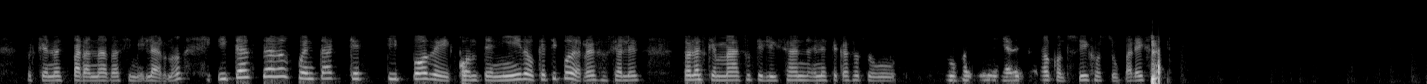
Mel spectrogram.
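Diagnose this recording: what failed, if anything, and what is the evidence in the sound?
The codec stage shows damage for the whole recording. The voice has a buzzy, gravelly roughness and nothing comes through above 4 kHz, which fits the GSM full-rate codec at 13 kbit/s. That coder models the vocal tract as a filter and drives it with a sparse, regularly spaced pulse excitation, keeping only every third sample. The coarse excitation is what produces the rasp heard throughout, and the damage is plainly audible.

GSM bit errors sit at the network and radio stage. Squawks, pops and gargling bursts appear at 1.60–1.66 s, 4.47–4.69 s, 6.94–7.06 s, 9.89–9.93 s and 11.50–11.72 s. The longer bursts at 4.47 s and 11.50 s suggest runs of around ten consecutive damaged frames. Corrupted bits reached the decoder, and bad filter, pitch or gain parameters distorted the spectrum or spiked the level for each affected frame.

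Speech suppressed in double talk comes from call processing. At 8.49–8.73 s the talker's level dips by about 5 dB for roughly 150 ms. From 9.43 to 10.45 s it falls much further, around 30 dB, for about a second. The likely cause is the echo canceller reacting to simultaneous speech from the far end: unable to separate the near talker from the loudspeaker echo, it attenuated both.

The other side's voice leaking through is also a call-processing fault. A faint second voice surfaces briefly at 9.04–9.09 s and again at 10.13–10.37 s, sitting around 25 dB below the main talker. The likely cause is incomplete echo cancellation: the far-end voice played on the device's loudspeaker reached the microphone, and the canceller removed only part of it, leaving residual fragments.

Background gated by the echo canceller is another call-processing fault. Right after the first leak, at 9.09–9.15 s, the room sound drops by about 13 dB for roughly 70 ms and then returns. 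While the loudspeaker was active, the canceller's suppressor clamped the microphone path hard. Because it muted the ambient noise along with everything else, a brief hole opens in the background.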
